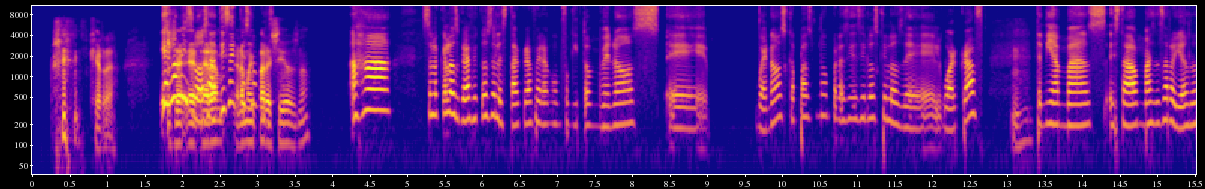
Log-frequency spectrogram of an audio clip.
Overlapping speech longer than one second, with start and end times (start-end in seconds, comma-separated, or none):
1.8-3.4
